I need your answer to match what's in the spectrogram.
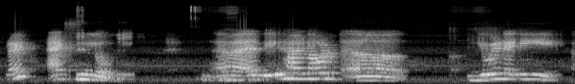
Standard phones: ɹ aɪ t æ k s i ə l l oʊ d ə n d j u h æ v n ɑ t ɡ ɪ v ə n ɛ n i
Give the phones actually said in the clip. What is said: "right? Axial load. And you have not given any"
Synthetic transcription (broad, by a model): ɹ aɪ t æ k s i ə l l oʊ ə n d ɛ h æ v n ɑ t ɡ ɪ v ə n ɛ n i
